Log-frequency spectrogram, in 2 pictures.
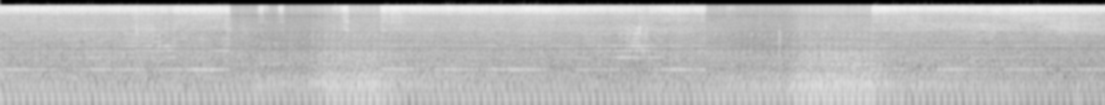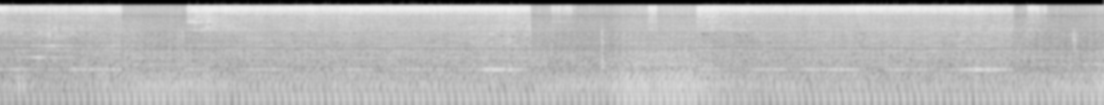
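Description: Homemade band sawmill ripping teak: the hissing rasp of the band saw blade cutting wood runs for several seconds at a time. It drops back briefly about five times, as each cut ends and the next board is fed, over the steady hum of the running mill.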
